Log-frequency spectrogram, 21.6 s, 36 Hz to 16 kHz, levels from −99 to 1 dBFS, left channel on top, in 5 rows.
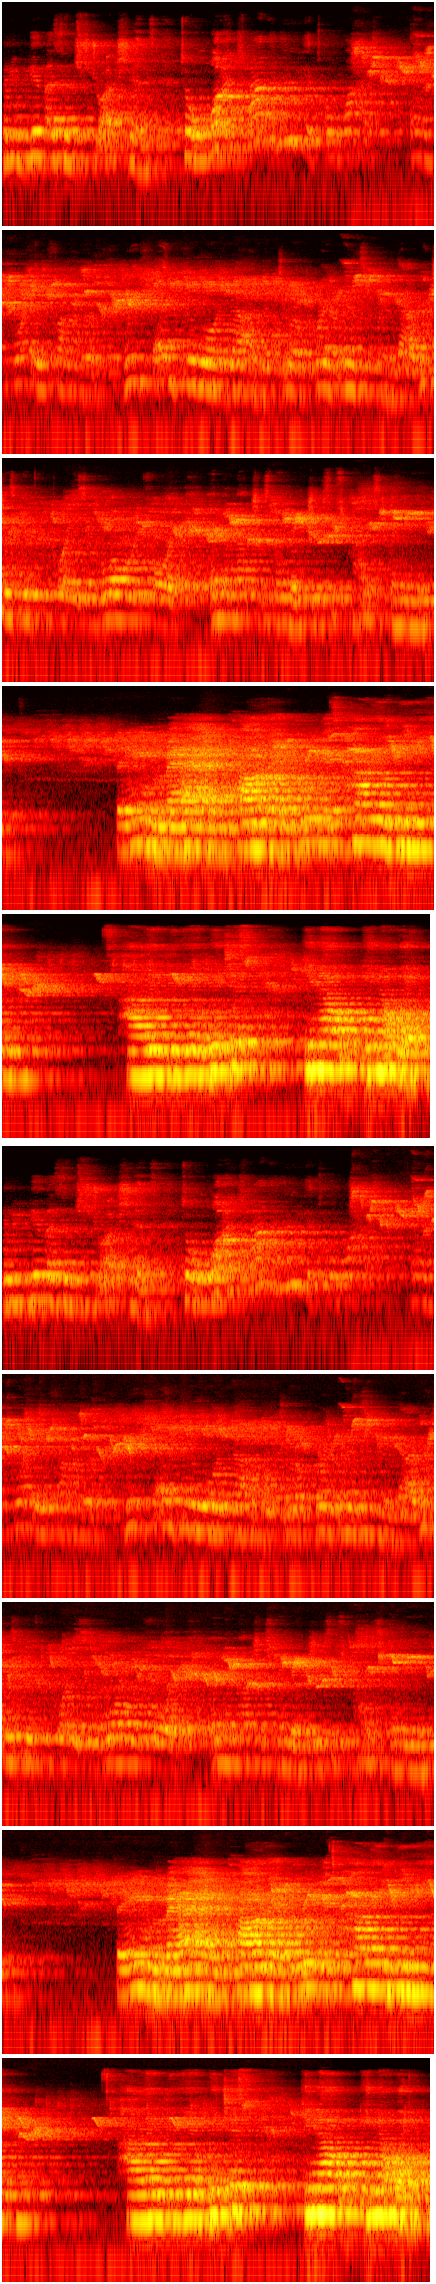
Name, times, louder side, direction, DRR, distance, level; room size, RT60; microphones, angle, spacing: voice 1, 0.0-3.7 4.1-13.0, left 1 dB, 60° left, -3 dB, 0.5 m, -40 dB
sound 1, 3.5-20.6, right 1 dB, 85° right, 0.7 m, -40 dB
voice 2, 14.1-16.3, right 1 dB, 15° right, -6 dB, 0.6 m, -28 dB
voice 3, 15.4-15.7 16.3-17.4 18.4-21.4, right 1 dB, 60° right, -7 dB, 0.9 m, -27 dB
5.0 x 2.1 x 2.5 m, 2.3 s
head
